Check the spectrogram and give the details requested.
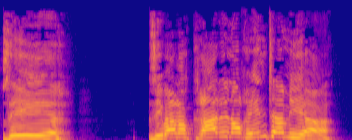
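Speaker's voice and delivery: high, loud, worried voice; anxious, breathless. A narrator's reading. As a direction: blurt it out between breaths. Benjamin, panting, worried.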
